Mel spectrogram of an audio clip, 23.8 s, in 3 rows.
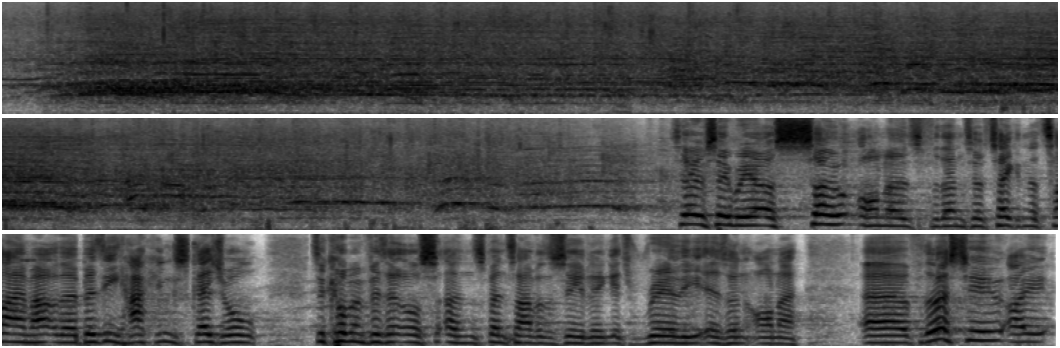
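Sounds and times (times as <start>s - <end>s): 
audience applause and cheering: 0.0s - 13.6s
speech: 13.0s - 23.7s.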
